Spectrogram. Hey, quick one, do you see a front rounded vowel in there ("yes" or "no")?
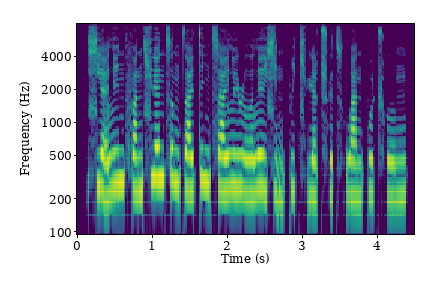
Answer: yes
